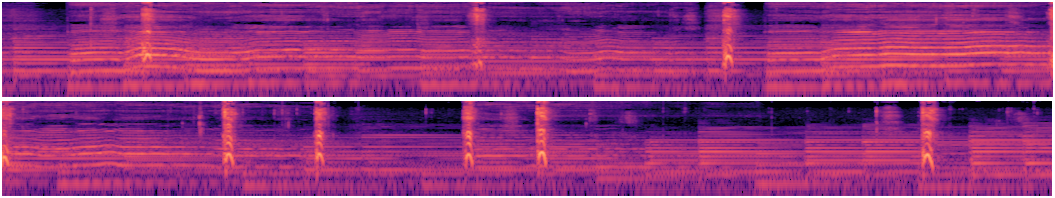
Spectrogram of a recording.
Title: Bunny sneezing #shorts #trendingshorts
